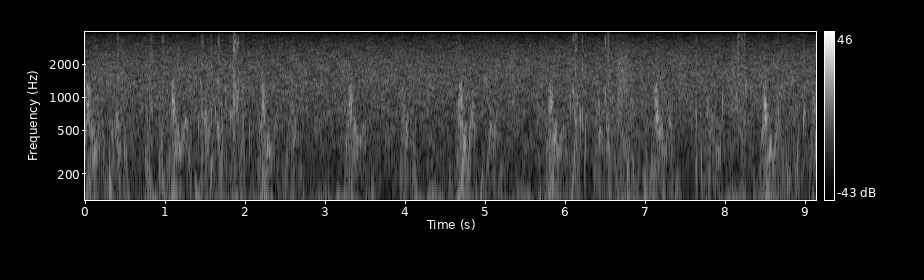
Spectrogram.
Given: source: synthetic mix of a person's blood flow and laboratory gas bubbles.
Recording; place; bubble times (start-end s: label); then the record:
Doppler ultrasound of blood flow; precordium
0.20-0.55 s: bubbles
0.58-0.65 s: bubbles
0.72-1.02 s: bubbles
1.24-2.09 s: bubbles
6.02-6.30 s: bubbles
6.48-6.96 s: bubbles
6.99-7.06 s: bubbles
7.60-7.75 s: bubbles
7.83-8.01 s: bubbles
8.12-8.39 s: bubbles
8.62-9.04 s: bubbles
From the record:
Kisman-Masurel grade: 332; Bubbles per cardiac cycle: rolling drumbeat, 9 or more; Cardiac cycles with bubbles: 50 to 99%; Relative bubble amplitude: moderate (0.250 to 0.450); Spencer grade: 3 (all of the cardiac periods contain showers or single bubble signals, but not dominating or overriding the cardiac motion signals); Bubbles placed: only in the low amplitude regions of the cardiac cycle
